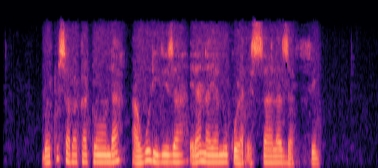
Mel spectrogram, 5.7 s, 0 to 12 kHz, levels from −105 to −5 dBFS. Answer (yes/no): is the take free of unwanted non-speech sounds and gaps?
yes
